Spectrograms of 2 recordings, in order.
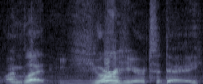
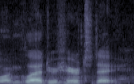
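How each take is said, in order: First: It is said in a sarcastic tone. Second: It is said in a sincere, straightforward tone. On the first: The words become a hidden insult. "a sarcastic tone" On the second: The speaker is truly glad to see the person. "that's very clear, straightforward"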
